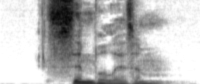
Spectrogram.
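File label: "symbolism", American English; pronunciation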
